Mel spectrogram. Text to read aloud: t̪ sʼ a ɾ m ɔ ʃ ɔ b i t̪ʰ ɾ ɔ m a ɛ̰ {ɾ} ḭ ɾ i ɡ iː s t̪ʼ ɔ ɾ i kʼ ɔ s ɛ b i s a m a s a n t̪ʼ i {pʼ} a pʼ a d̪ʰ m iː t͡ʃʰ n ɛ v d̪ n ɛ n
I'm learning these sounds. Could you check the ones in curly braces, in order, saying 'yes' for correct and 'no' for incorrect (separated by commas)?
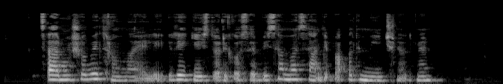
no, yes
